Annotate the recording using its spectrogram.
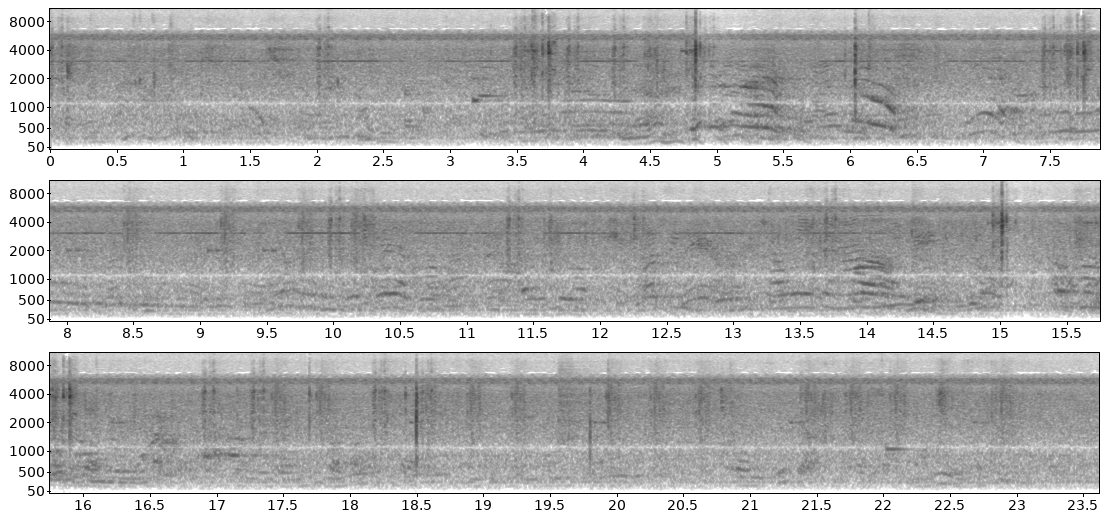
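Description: Indistinct chatter of a crowd of onlookers, with a few sharp clicks scattered through.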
